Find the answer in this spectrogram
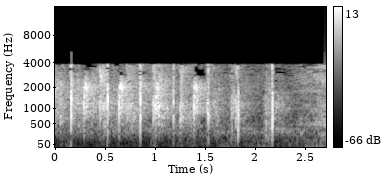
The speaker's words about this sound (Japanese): お父さんが満90歳を迎えられましたので盛大な拍手でお願いします。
